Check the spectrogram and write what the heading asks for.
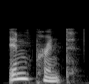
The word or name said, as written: imprint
